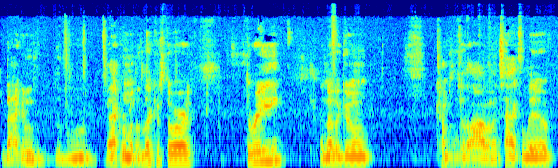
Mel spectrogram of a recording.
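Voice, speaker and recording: A man's voice: mid-range voice, normal speed, mellow, rough recording. A man narrating scene headings and stage directions at a script table read.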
